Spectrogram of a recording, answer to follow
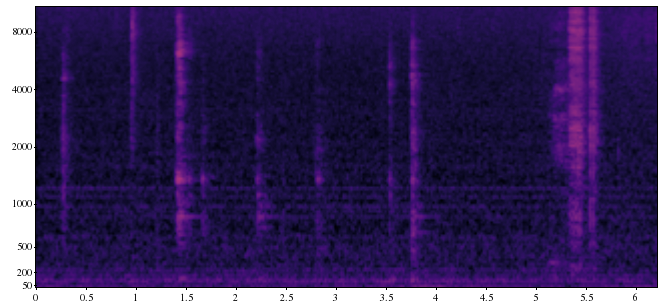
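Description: Near silence: room tone with a few faint, scattered clicks and a short breathy rustle about five seconds in.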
